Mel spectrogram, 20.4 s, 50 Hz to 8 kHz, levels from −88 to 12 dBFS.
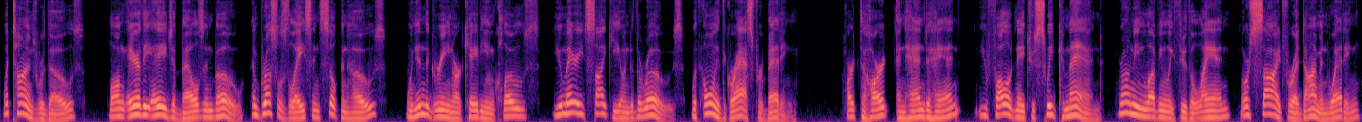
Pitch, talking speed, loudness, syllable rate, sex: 135 Hz, 175 wpm, -18 LUFS, 4.8 syllables/s, male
